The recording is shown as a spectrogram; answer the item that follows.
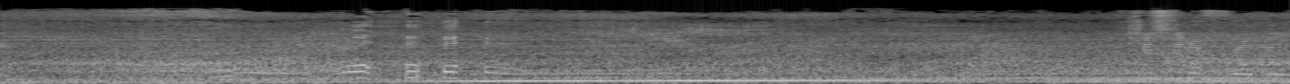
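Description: A car engine held at high revs during a tyre-smoking burnout. Its note comes in strongly about two seconds in and climbs slowly, over a rough, steady rush, with people's voices over it.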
